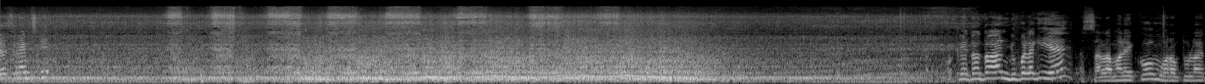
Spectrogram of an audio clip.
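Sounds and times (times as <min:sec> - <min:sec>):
petrol engine revving: 0:00.0 - 0:09.9.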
